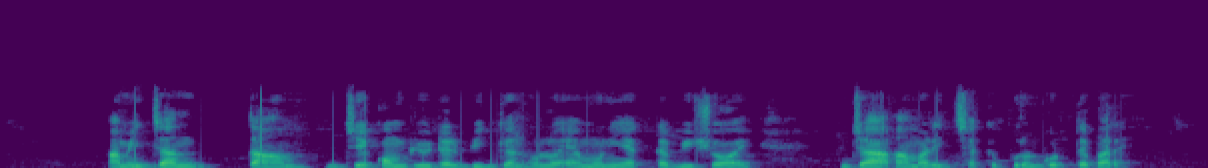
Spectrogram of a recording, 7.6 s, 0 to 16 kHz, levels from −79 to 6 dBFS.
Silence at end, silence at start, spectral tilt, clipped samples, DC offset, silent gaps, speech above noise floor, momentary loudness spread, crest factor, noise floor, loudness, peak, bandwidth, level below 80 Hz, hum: 0.5 s; 0.7 s; -5 dB/octave; under 0.1%; under 0.1%; none; 44 dB; 9 LU; 22 dB; -71 dBFS; -28 LUFS; -6 dBFS; 8 kHz; -60 dBFS; none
